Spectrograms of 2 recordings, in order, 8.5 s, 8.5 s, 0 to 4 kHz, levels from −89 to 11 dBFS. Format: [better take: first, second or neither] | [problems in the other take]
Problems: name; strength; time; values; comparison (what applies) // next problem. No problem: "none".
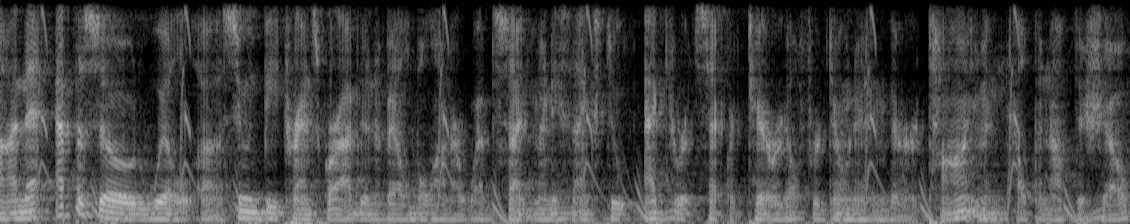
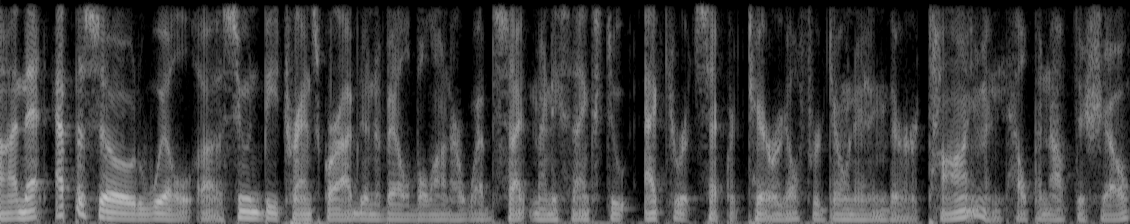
second | background sound (Guitar); 9 dB below the speech // room echo; dies away in 1.5 s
